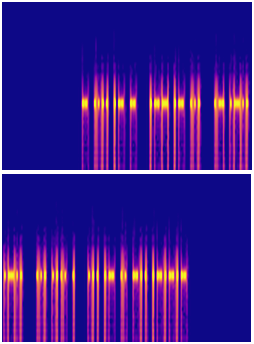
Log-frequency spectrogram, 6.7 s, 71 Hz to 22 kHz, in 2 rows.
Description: Morse code, heard as a keyed tone, about 44 wpm, 700 Hz. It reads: THAT WAS ALL SHE SAID.
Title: Sentences from Top 100 Words 45wpm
